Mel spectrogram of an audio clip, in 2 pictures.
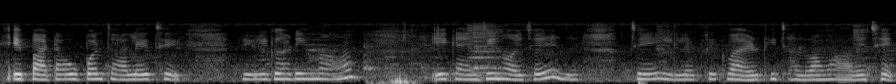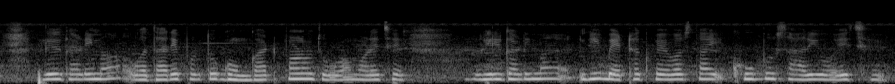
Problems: none marked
